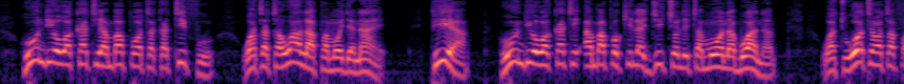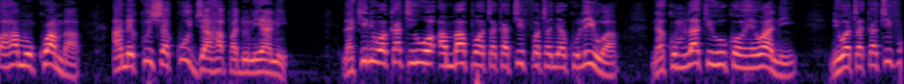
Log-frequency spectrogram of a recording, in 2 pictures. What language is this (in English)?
Swahili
